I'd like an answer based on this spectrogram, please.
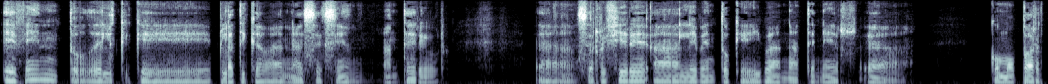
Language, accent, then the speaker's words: Spanish; Mexico; ¿Está involucrado el sentimiento de ser mexicano? ¿Qué es lo que nos define como mexicanos?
